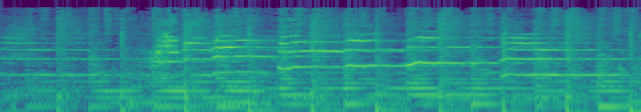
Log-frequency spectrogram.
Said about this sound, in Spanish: No, yo creo que es que le han puesto hasta autotune. O sea, ya como tanto de moda ponerle a todo autotune, pues al maullar de gatos ya le han puesto autotune y ya suena como cualquier reggaetonero.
